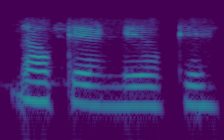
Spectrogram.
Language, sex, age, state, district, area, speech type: Telugu, female, 18-30, Andhra Pradesh, N T Rama Rao, urban, conversation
